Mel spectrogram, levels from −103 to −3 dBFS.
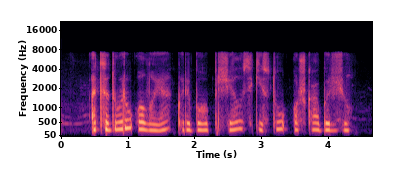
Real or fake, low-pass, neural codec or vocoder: real; 7.2 kHz; none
